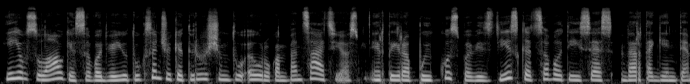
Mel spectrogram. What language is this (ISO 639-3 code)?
lit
